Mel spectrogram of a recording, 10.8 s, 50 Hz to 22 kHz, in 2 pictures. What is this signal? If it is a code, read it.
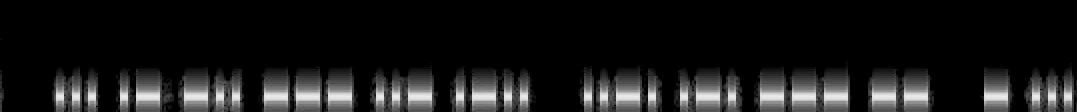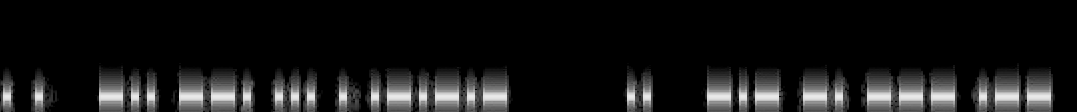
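Morse code, heard as a keyed tone, about 30 wpm, 600 Hz. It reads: SADOUL FROM THE DGSE. I KNOW
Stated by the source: Morse code at 30 wpm, the novel Never by Ken Follett in English, from CW med Gnister.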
